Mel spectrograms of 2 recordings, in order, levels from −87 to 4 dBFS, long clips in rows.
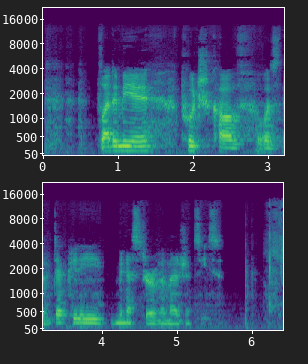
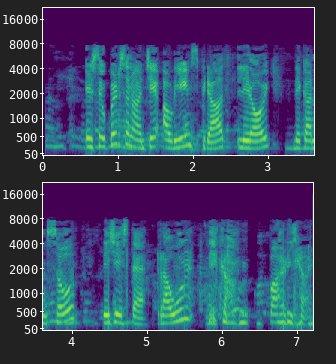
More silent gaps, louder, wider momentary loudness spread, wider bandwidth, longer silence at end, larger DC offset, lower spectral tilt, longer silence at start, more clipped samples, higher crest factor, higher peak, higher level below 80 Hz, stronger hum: neither; second, -20 LUFS vs -15 LUFS; first, 17 LU vs 8 LU; first, 13.5 kHz vs 8.4 kHz; about the same, 0 s vs 0 s; neither; first, -5 dB/octave vs -3 dB/octave; about the same, 0.05 s vs 0.05 s; neither; about the same, 18 dB vs 16 dB; about the same, -2 dBFS vs 0 dBFS; about the same, -56 dBFS vs -54 dBFS; neither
